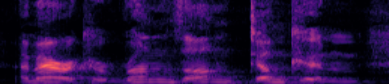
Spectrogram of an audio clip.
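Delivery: punchy mock-American ad slogan; American accent. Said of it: "have to say them in American accent".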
